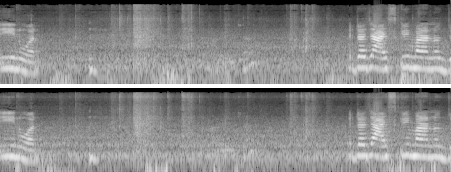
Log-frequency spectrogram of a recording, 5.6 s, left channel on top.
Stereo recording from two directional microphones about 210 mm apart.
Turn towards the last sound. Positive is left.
turn(degrees=-10)  # may be behind; listen again after turning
